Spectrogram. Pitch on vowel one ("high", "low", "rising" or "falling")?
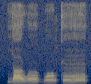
high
